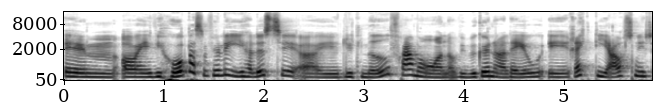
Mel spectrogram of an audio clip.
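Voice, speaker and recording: A woman's normal speaking voice at a medium pitch, moderate pace and ordinary pitch variation, with hardly any pauses. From Denmark. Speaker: podcast host, nutritionist. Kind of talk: casual chat. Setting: remote recording.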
